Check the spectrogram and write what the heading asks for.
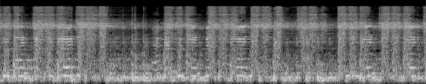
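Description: Live hand drumming with shaker-like rattling, a steady quick beat accompanying a folk dance.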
